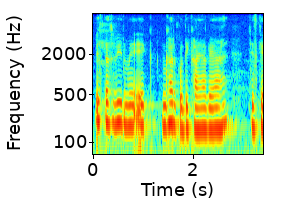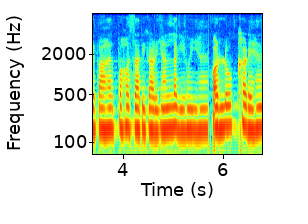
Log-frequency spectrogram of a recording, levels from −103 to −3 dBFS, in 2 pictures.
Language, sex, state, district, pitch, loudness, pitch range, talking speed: Hindi, male, Andhra Pradesh, Krishna, 165 Hz, -23 LUFS, 160-175 Hz, 185 wpm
